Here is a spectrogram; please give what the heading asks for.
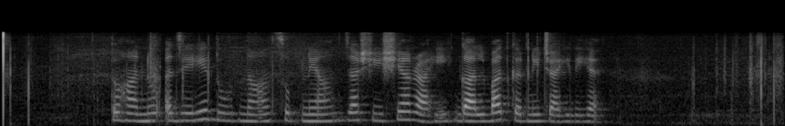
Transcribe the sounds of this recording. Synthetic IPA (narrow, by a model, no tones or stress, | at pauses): t̪ʊɦaːnũːʔəd͡ʒeːɦeːd̪uːd̪naːlsʊpnɪjãːd͡ʒãːʃiːʃɪjãːɾaːɦiːɡəlbaːt̪kəɾniːt͡ʃaːɦiːd̪iːɦɛː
